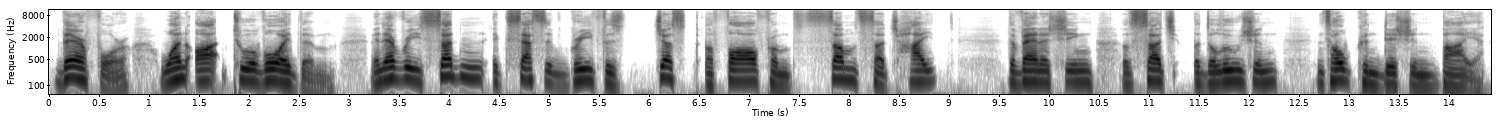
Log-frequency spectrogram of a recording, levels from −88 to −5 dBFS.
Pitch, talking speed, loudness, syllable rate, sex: 120 Hz, 125 wpm, -19 LUFS, 4.2 syllables/s, male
